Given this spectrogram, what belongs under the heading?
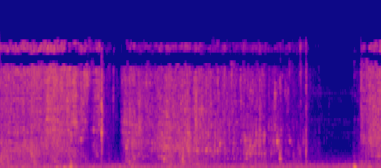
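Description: Crab being washed under a running kitchen tap, water splashing and trickling steadily with a few sharper drips and handling knocks, close and moderately loud.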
